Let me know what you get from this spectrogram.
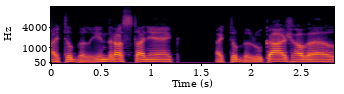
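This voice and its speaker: A man with a normal speaking voice and medium pitch talks at a moderate pace with fairly even intonation, in a dry, close sound with no echo against a quiet background. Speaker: football coach. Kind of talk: interview.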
